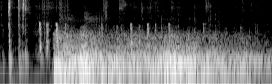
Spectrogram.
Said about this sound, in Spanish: Hombre, hasta acá se escuchó el, el trueno, ¿eh?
